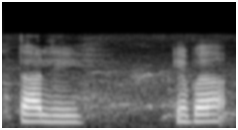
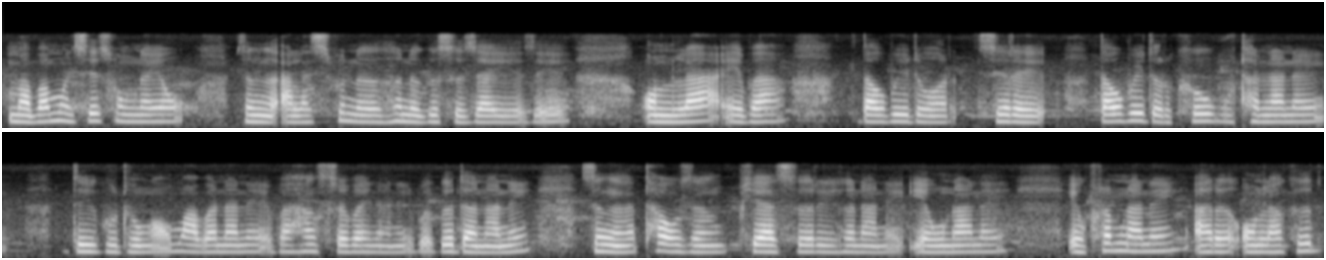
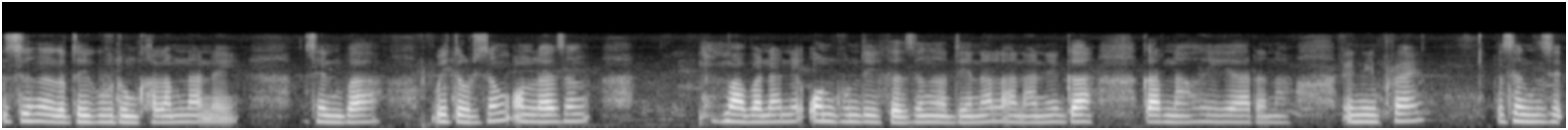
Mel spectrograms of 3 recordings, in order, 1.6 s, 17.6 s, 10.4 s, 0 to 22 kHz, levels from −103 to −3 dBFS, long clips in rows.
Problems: constant background noise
